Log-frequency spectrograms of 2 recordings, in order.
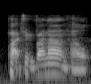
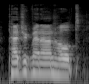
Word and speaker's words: Van Aanholt: Patrick Van Aanholt. I just love the way you say it. Patrick Van Aanholt.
